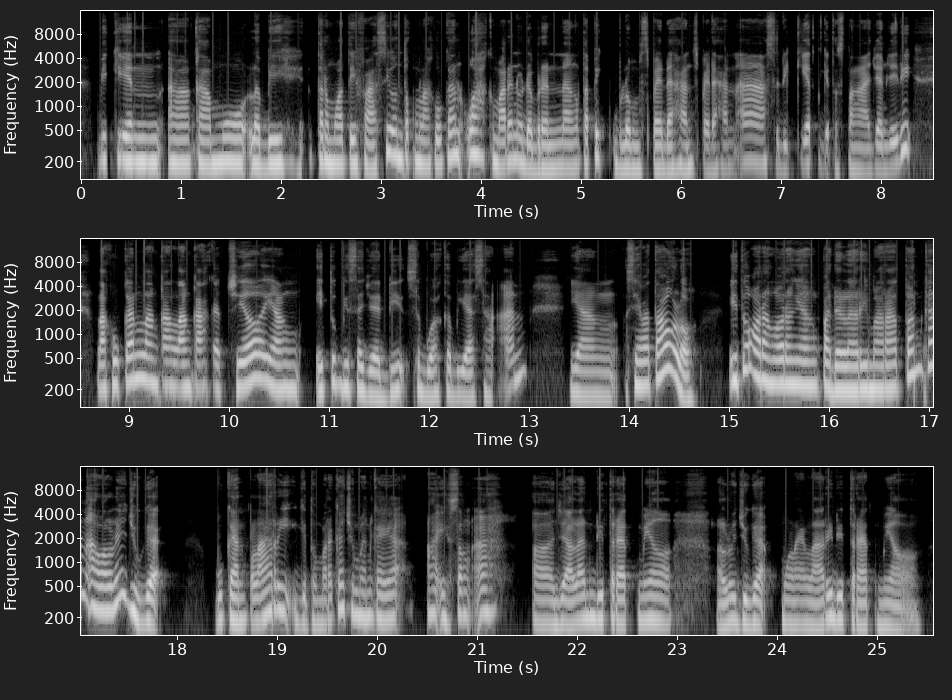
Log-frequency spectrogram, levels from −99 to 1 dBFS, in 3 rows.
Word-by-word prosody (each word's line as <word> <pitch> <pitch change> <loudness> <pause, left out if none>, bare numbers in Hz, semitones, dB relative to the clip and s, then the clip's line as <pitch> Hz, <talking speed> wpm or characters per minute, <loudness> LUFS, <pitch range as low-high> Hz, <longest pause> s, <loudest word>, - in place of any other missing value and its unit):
bikin, 200 -1 +2
eee, 190 0 0
kamu 195 +1 +2
lebih 185 -1 +1
termotivasi 190 0 +1
untuk 215 -3 +1
melakukan, 190 +5 0
"Wah 245 -1 +2
kemarin 200 +1 0
udah 170 -5 +1
berenang 170 0 -2
tapi 180 +5 -1 0.2
belum 160 -1 -1
sepedahan, 160 +2 -3
sepedahan 165 +2 -9
ah 200 -1 -5
sedikit 170 +1 -8
gitu, - - -10
1/2 150 -1 -8
jam." 155 0 -5
Jadi, 185 - -1 0.4
lakukan 230 +5 +3
langkah-langkah 220 -4 +1
kecil 215 +5 +3
yang 205 -3 +1 0.2
itu 205 +5 -1
bisa 210 -2 +1
jadi 175 +2 0
sebuah 175 -3 -3
kebiasaan 170 - -4 0.5
yang 170 -3 -3
siapa 225 -1 +2
tahu 305 +6 +5
loh, 150 - +4 0.4
itu 255 +8 +4
orang-orang 240 -7 +5
yang 225 0 +2
pada 200 -3 +4
lari 195 +1 +5
maraton 210 - +2
kan 400 0 -1
awalnya 270 +7 +4
juga 185 - +4 0.6
bukan 185 -1 +1
pelari, 215 +7 0
gitu, 175 -1 -6
Mereka 180 +9 -2
cuman 210 -4 0
kayak, 195 +1 -2 0.2
"Ah 225 -3 -2
iseng 205 +3 -3
ah, 230 +2 -2 0.4
eee, 165 -1 -3
jalan 175 +3 +1
di 190 - +2
treadmill." 180 0 -1 0.5
Lalu 155 +4 0
juga 170 -1 0 0.2
mulai 165 -1 -4
lari 160 +5 0
di 185 - +2
treadmill, 155 -4 -4
190 Hz, 145 wpm, -26 LUFS, 170-215 Hz, 0.6 s, tahu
